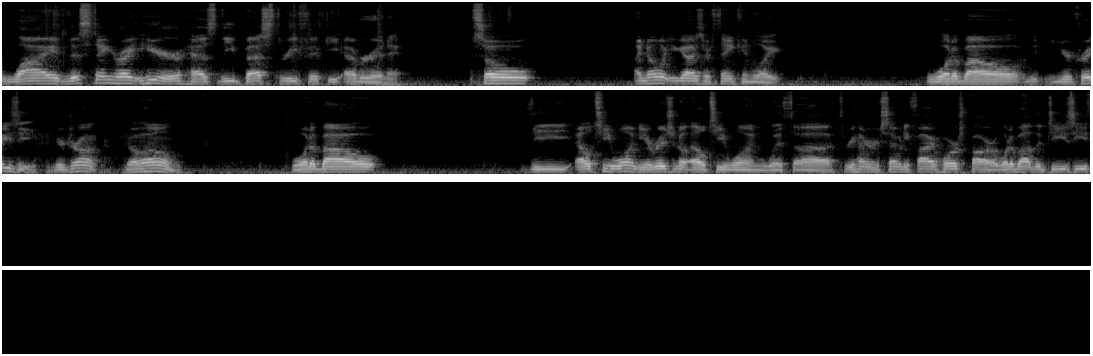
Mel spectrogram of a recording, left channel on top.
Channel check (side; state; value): right; silent; digital silence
